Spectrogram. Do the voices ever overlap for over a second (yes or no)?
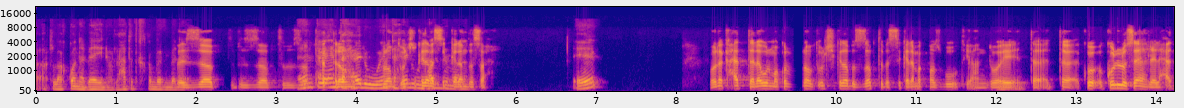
yes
